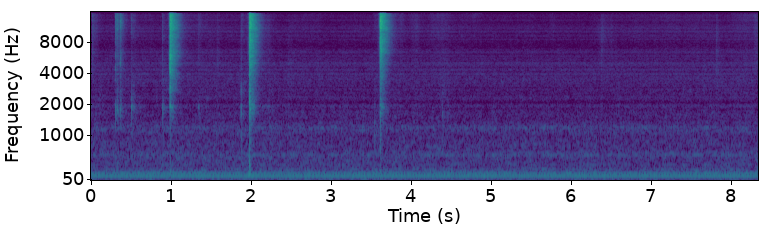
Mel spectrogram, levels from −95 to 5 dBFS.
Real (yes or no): no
